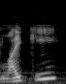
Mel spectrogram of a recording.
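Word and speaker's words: Likee: little scissors i have this one app called likey uh it's spelled l-i-k-e-e it's basically like tick-tock but it's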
